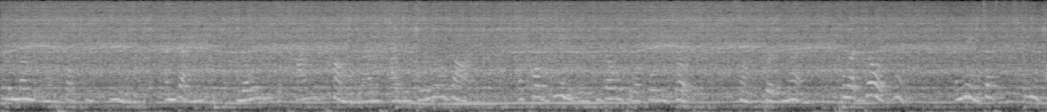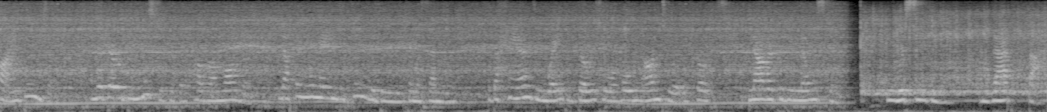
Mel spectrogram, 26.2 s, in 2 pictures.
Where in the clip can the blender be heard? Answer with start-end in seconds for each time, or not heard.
0.0-26.1.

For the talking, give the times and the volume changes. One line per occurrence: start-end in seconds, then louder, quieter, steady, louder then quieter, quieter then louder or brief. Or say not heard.
0.0-26.1 steady.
